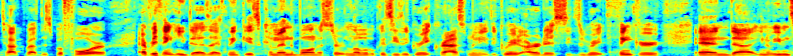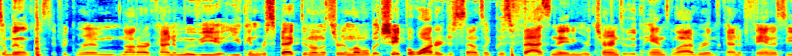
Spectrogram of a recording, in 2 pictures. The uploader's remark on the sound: sit down at the Telluride Film Festival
